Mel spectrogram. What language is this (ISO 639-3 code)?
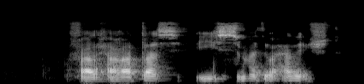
kab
